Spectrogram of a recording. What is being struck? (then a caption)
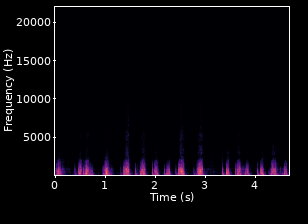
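Steel dip pen nib on a paper notebook page. A steel Brause Cito Fein dip pen nib scratches across a flat white paper notebook page while writing handwritten Korean lines. The sound comes as short, dry, papery scratching strokes in quick, irregular bursts separated by brief silences, with most energy in the low-mid range and little high content.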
